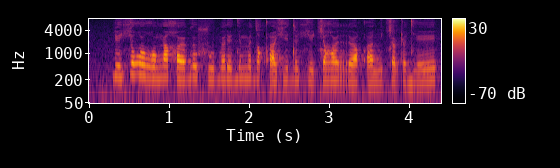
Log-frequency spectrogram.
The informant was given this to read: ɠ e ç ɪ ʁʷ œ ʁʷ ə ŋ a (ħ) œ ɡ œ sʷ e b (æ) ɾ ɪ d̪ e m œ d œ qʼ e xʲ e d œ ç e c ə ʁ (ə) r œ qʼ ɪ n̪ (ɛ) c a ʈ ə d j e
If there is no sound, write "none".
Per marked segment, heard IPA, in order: χ, œ, œ, ɪ

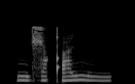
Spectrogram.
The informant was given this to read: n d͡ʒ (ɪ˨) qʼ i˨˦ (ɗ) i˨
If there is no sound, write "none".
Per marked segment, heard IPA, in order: ɪ˨, n

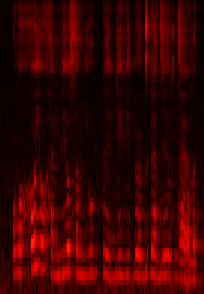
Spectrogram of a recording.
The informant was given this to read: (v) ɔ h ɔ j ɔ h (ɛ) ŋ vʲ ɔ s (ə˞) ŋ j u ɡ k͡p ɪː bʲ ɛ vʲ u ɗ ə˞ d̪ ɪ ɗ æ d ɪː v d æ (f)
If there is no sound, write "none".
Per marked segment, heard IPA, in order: v, æ, ʌ, v

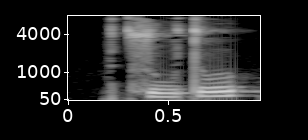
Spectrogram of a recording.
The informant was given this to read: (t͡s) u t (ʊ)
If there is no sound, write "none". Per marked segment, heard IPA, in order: t͡s, ʊ

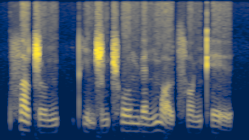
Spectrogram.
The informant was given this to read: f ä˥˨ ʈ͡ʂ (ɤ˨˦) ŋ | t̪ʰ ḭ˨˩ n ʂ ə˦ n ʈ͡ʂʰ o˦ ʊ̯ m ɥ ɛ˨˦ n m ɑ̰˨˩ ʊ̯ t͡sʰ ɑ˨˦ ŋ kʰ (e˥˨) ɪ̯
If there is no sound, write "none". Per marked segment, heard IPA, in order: ɤ˨˦, ḛ˨˩

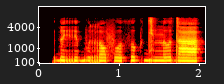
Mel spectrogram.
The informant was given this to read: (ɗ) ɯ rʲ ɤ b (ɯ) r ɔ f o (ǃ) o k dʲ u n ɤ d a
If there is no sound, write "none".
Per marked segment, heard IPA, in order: ɗ, u, θ

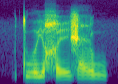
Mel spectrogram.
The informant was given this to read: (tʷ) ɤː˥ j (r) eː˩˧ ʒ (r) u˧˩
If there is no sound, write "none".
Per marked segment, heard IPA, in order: tʷ, χ, ʕ

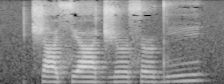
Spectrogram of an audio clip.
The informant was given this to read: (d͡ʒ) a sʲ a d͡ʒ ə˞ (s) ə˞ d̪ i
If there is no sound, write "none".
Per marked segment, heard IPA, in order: t͡ʃ, s

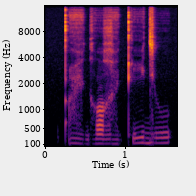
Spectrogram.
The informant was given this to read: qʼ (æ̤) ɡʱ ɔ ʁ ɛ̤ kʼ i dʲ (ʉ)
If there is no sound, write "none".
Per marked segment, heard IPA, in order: æ̤, u

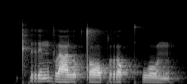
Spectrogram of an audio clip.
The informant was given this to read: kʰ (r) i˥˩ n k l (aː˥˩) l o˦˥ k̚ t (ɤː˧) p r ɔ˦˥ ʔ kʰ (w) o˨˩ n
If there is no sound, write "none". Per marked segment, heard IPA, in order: r, aː˧, ɔː˧, w

